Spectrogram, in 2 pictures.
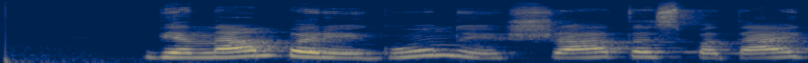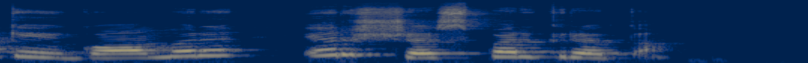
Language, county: Lithuanian, Klaipėda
